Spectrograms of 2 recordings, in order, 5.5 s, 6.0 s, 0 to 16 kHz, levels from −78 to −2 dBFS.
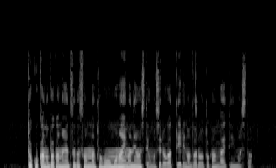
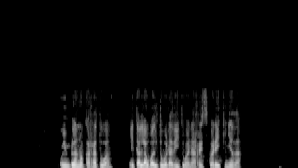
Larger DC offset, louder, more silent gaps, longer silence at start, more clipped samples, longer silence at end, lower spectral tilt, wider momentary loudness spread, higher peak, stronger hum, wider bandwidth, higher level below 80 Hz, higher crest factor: neither; second, -29 LUFS vs -22 LUFS; neither; second, 0.55 s vs 1.2 s; neither; second, 0.5 s vs 1.15 s; second, -6 dB/octave vs -8 dB/octave; first, 13 LU vs 10 LU; about the same, -6 dBFS vs -4 dBFS; neither; first, 11.5 kHz vs 7.6 kHz; second, -72 dBFS vs -64 dBFS; about the same, 22 dB vs 18 dB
